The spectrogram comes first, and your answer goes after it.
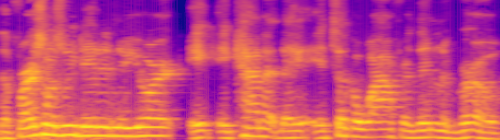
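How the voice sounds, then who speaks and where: At a fairly quick pace, a man speaks with a somewhat breathy voice and ordinary pitch variation. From Texas, Dallas. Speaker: event promoter and marketer. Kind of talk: casual interview chat.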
